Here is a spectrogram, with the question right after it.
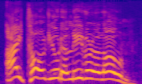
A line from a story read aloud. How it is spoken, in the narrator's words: Ralph shouted down the hill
